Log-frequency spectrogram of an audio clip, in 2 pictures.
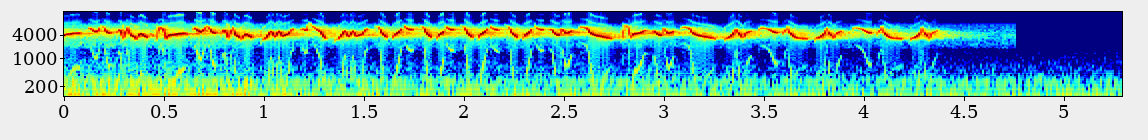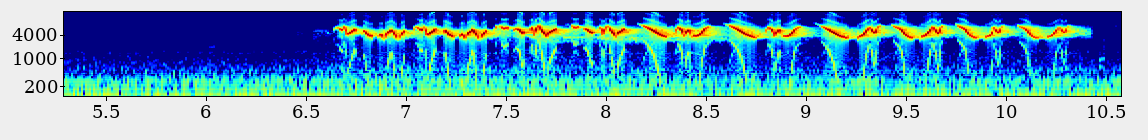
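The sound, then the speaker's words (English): Greenish warbler song recorded in East Siberia: two bouts of rapid, high-pitched, rhythmic chirping trills, each about four seconds long, separated by a short silence. “And now these next two songs will be from East Siberia.”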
